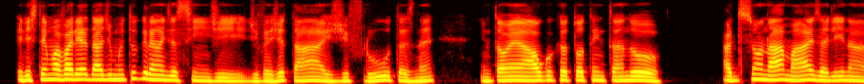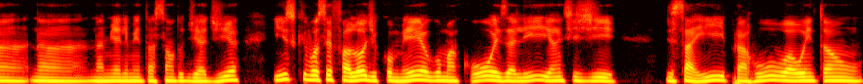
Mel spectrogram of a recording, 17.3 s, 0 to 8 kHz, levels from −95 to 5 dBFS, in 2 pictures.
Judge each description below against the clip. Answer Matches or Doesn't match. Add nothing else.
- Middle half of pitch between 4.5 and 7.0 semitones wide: Doesn't match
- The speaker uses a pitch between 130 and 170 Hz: Matches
